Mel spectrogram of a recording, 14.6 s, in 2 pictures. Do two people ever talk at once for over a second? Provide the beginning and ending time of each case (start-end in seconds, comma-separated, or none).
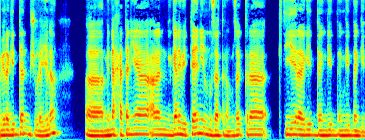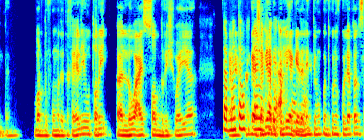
11.9-13.5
